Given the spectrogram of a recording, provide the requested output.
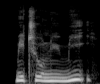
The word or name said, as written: metonymi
